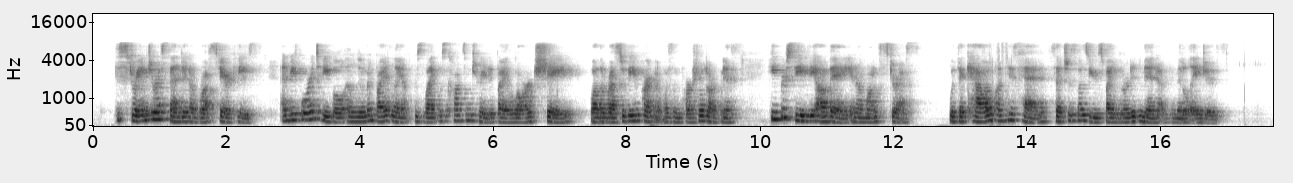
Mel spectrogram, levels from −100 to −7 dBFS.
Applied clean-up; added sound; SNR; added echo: neural mask model DeepFilterNet 3.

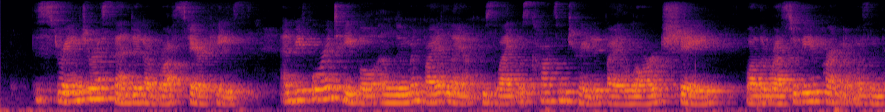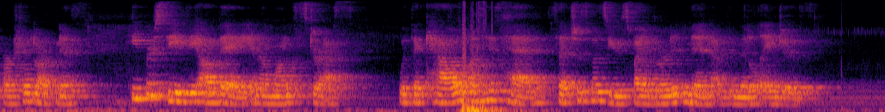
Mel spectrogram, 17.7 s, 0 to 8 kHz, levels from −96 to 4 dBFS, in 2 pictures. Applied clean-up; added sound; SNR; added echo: none; Growling / Hiss; 13 dB; reverberation time 1.0 s.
